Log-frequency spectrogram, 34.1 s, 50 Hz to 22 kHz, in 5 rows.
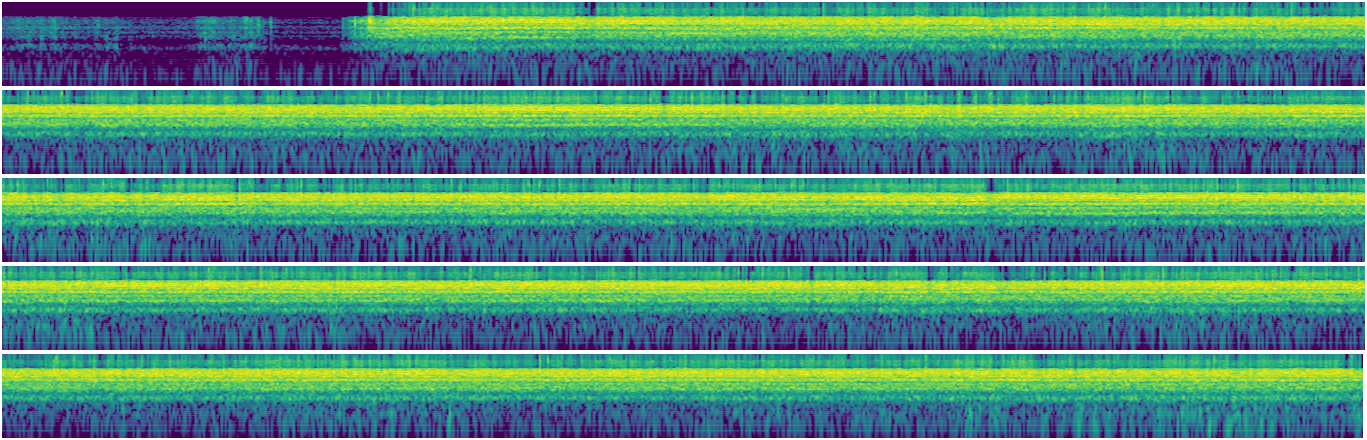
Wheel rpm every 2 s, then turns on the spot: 20, 180, 220, 230, 230, 230, 230, 220, 230, 220, 230, 230, 230, 230, 230, 230, 230.
none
